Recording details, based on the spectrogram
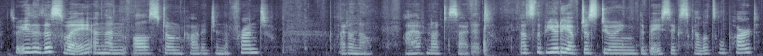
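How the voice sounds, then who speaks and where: Soft-spoken woman with a raspy, gravelly voice. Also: medium pitch, a little hiss or hum. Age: adult parent. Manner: soft-spoken, often drops to a whisper. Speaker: crafting video host. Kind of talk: casual crafting chat.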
